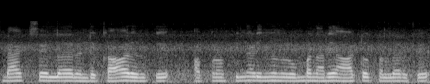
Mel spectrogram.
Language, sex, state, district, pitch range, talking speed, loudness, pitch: Tamil, male, Tamil Nadu, Namakkal, 160-170 Hz, 165 wpm, -15 LUFS, 165 Hz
